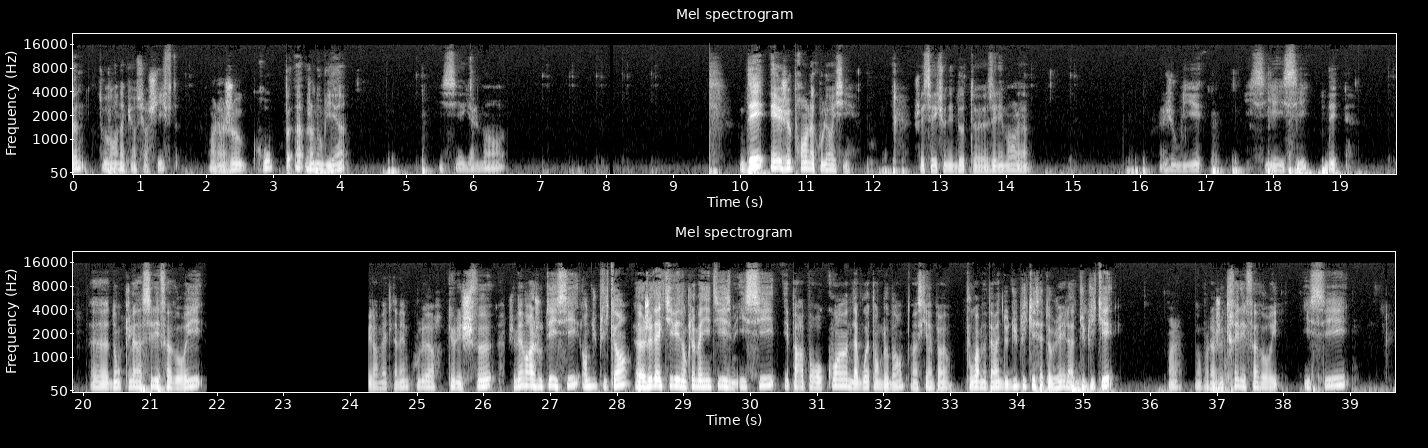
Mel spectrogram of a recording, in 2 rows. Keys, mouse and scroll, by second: 0.0 shift+click, 1.7 click, 3.9 shift+click, 4.3 click, 5.3 shift+click, 5.7 shift+click, 6.5 shift+click, 7.1 shift+click, 7.9 shift+click, 8.2 shift+click, 8.8 shift+click, 10.2 d, 11.2 click, 11.8 click, 12.8 shift+click, 13.3 shift+click, 14.3 shift+click, 14.6 shift+d, 14.9 click, 15.7 click, 16.4 shift+click, 18.0 shift+click, 18.8 shift+d, 19.7 click, 20.8 shift+click, 21.1 shift+click, 21.7 shift+click, 24.0-25.2 shift+drag, 25.4 d, 25.5 click, 26.3 click, 27.1 click, 29.5 click, 31.6 click, 32.3 click, 33.2-34.3 drag, 35.0 ctrl+d, 35.2 ctrl+click, 36.3 click, 36.7 shift+click, 37.7 shift+click, 38.0 shift+click, 38.7 shift+click.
